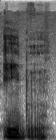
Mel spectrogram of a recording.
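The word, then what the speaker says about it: Eidyn: In the audio book, they pronounce it Eden. Um, but it is E I D Y N. Um, so the Eden Saga is uh and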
